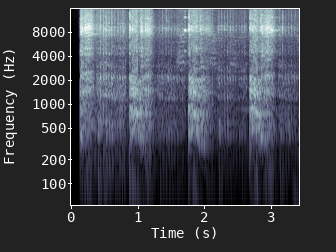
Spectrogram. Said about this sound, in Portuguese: tá vendo, cara, ele tá indignado. O, o, o jeito que ela tinha indignação total aí. É, realmente, né? Dá pra ver a fúria aí do, do cachorro mesmo, né?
